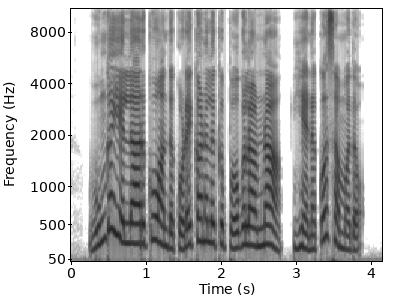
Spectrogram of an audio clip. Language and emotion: Tamil, happy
